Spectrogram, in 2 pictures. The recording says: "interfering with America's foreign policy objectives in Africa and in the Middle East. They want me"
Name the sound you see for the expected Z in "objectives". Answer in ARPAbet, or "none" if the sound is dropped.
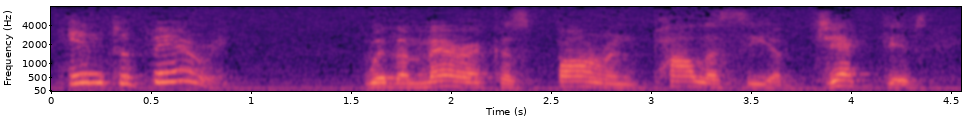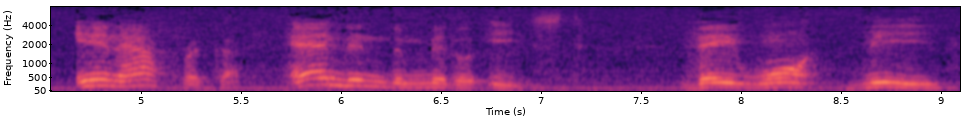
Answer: Z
